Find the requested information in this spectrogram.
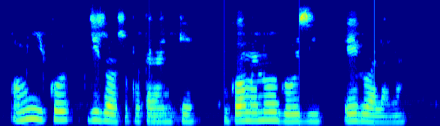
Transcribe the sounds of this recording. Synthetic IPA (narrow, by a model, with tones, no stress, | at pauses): o̰˨mi˦ji˦ko˦ | d͡ʒi˦zɔ˨sʊ˨pʊ˨ta˨ɾa˨ŋ̩˦ke˦ | ŋ̩˨kɔ˦ma˦no˦ɡo˨˦zi˦ | e˦ɾu˦a˨la˨la˦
